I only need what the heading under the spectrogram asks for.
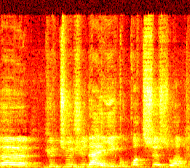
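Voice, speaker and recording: Audible room echo carries a woman's voice as she speaks at a fairly slow pace. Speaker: preacher. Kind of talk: sermon.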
